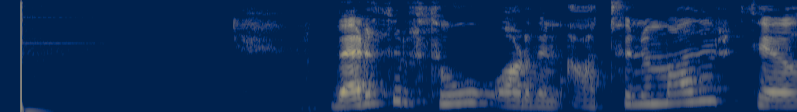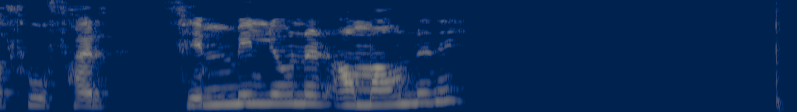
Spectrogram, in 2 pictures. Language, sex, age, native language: Icelandic, female, 50-59, Icelandic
